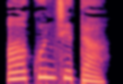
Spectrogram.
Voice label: "ಆಕುಂಚಿತ", Kannada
